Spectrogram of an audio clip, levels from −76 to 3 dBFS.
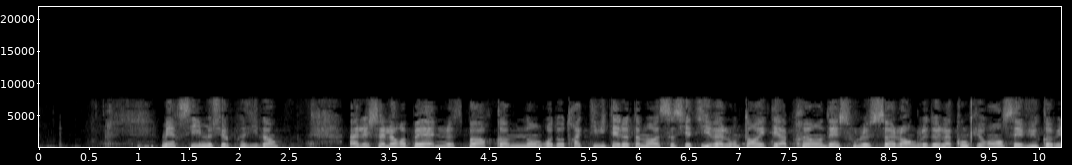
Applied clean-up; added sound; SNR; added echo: none; none; none; none.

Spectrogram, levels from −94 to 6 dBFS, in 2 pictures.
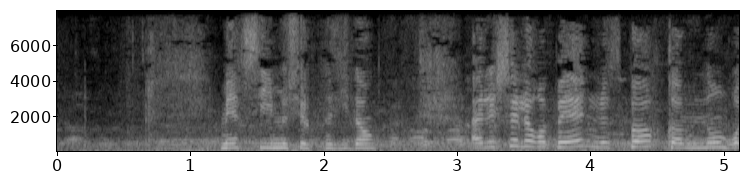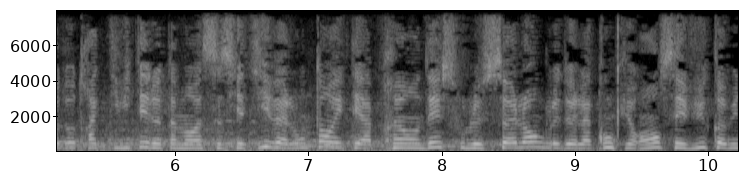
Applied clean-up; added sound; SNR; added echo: none; Crowd; 11 dB; none.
